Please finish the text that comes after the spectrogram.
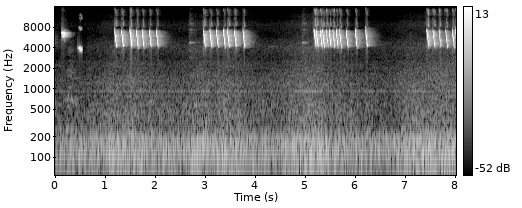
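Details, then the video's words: Master recording of a sunbird for training songbirds, a fast rolling song with long bursts. Short dense, very high trilled bursts of about a second come roughly every two seconds, with brief chips between them and quiet gaps. "suara penghisap madu ngeroll nembak panjang"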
